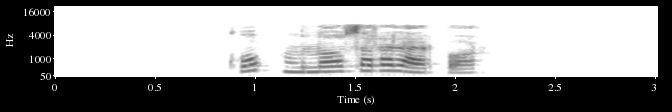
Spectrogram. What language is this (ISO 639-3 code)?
uzb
